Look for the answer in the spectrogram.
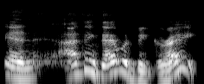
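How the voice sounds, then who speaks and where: A man's voice: fairly high pitch, big pitch swings, measured pace, a bit bright, slightly rough. A man in his sixties hosting a casual group chat, speaking in an easygoing conversational style. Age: 60s. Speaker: host of a group livestream.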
